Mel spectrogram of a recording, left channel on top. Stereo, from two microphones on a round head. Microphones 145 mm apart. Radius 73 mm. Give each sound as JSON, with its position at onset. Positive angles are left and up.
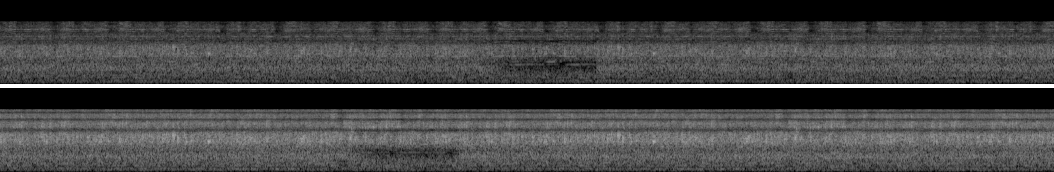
{"t": 0.0, "sound": "running water", "side_deg": -85}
